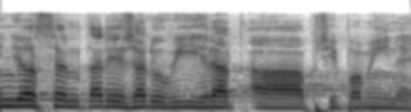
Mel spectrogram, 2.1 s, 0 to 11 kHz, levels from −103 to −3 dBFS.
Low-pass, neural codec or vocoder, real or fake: 7.2 kHz; none; real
